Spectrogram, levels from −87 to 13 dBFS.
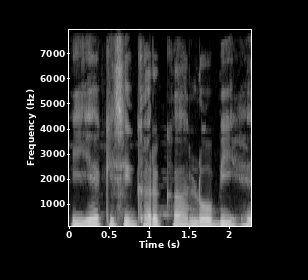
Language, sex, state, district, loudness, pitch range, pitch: Hindi, male, Uttar Pradesh, Shamli, -16 LUFS, 110-140 Hz, 120 Hz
